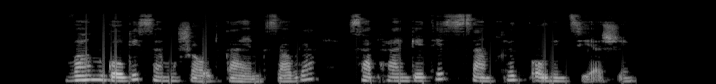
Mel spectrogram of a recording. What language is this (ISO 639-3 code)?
kat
